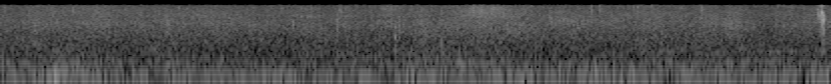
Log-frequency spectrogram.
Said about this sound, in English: I love to hear the rustling of Bible pages.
